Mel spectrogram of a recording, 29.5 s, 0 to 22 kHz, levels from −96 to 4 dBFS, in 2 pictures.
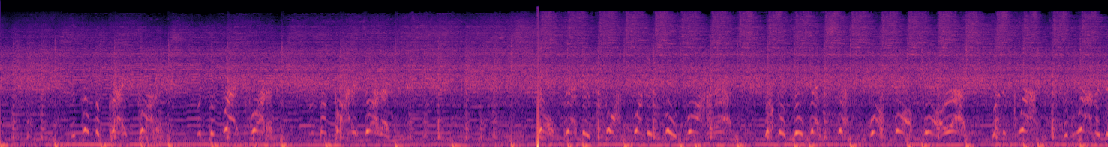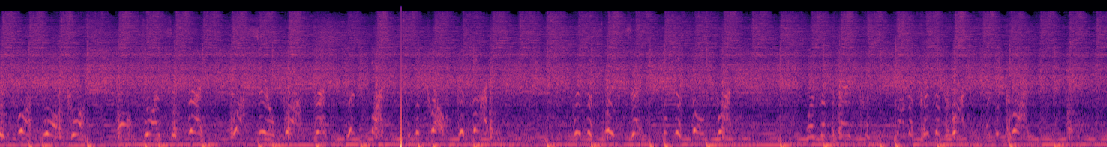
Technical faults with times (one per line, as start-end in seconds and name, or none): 7.16 invalid numbers at full scale
20.11 invalid numbers at full scale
